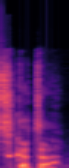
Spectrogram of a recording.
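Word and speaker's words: Skutter: he can get it it's Scutter SC ah okay I've been pronouncing that wrong all the time which surprise surprise ah so it's it's uh the C is a k Africans South African race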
